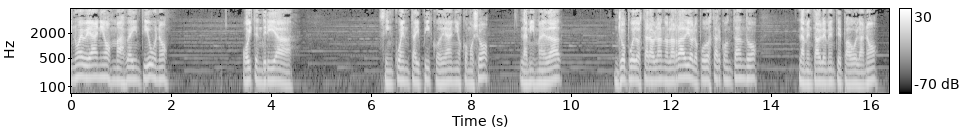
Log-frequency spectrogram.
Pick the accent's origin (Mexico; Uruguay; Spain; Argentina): Argentina; ayudando a exigir lo que nos merecemos como ciudadanos argentinos.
